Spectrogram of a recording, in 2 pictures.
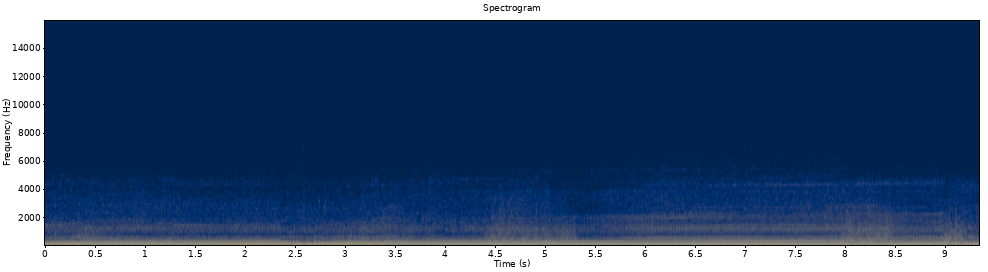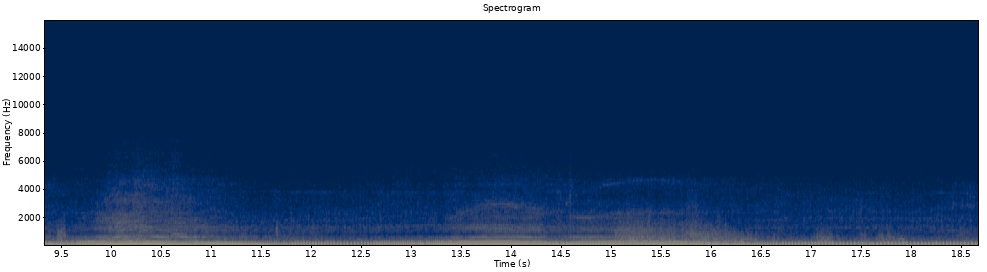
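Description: Benelli 300S motorcycle's parallel-twin engine running under way, mostly at a steady pitch. It is revved up and let back down about halfway through, and again a few seconds later.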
